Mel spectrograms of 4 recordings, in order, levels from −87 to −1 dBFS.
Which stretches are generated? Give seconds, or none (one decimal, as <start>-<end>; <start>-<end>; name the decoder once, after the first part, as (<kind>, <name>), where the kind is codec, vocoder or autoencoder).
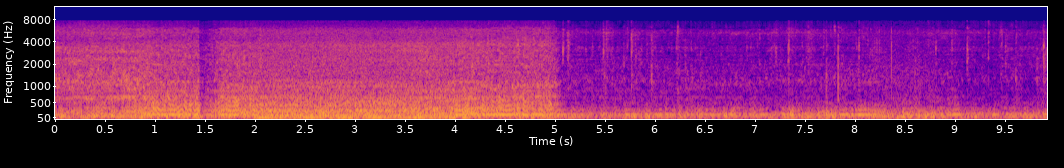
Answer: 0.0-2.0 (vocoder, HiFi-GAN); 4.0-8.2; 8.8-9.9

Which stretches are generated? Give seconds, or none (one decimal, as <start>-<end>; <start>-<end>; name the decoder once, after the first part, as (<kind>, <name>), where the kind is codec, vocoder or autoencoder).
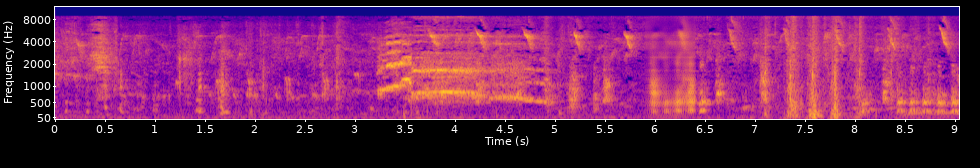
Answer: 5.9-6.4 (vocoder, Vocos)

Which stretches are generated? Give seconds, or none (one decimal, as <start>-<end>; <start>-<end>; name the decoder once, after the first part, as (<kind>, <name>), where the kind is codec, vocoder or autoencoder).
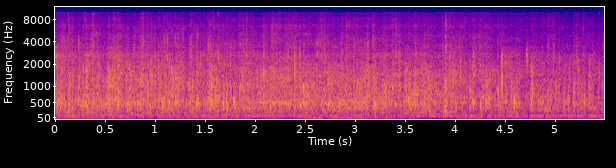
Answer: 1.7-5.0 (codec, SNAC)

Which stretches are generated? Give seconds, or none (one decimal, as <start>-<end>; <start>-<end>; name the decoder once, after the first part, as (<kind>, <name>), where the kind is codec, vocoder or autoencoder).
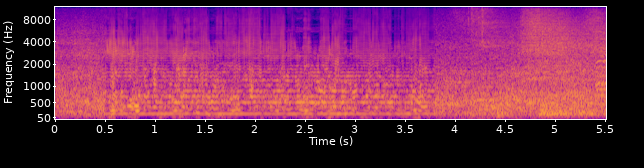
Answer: 0.5-3.8 (vocoder, BigVGAN v2)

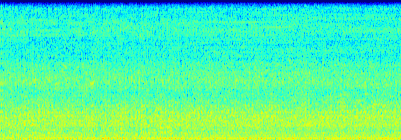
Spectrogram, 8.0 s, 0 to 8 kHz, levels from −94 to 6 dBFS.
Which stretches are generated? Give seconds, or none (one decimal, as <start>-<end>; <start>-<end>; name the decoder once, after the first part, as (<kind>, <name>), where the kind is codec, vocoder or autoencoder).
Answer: 0.0-0.7 (vocoder, Vocos); 1.6-3.8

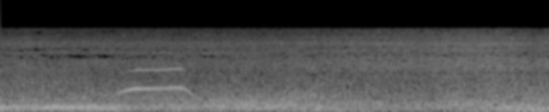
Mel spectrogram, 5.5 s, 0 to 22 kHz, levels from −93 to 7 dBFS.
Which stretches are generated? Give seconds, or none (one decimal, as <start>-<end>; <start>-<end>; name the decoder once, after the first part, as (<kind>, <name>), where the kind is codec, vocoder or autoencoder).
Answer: none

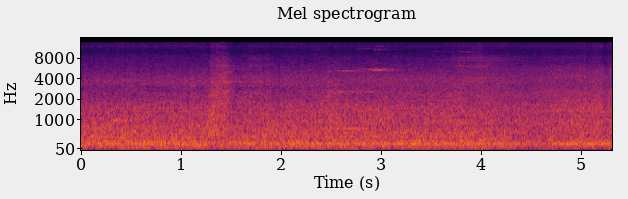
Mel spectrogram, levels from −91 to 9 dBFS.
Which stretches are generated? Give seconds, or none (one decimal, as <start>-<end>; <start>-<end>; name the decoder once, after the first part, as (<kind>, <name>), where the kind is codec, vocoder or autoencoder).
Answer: 3.9-5.3 (autoencoder, DAC-VAE)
